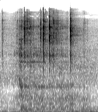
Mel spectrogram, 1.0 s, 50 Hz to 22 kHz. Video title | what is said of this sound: Polaris SLT 750 engine tear down | crank bearing is bad that's where all your metal came from you can hear it shaking it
